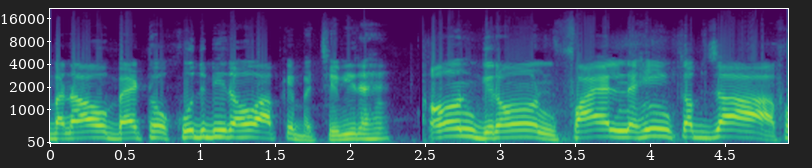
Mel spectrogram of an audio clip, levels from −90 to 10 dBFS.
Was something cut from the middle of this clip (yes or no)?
yes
